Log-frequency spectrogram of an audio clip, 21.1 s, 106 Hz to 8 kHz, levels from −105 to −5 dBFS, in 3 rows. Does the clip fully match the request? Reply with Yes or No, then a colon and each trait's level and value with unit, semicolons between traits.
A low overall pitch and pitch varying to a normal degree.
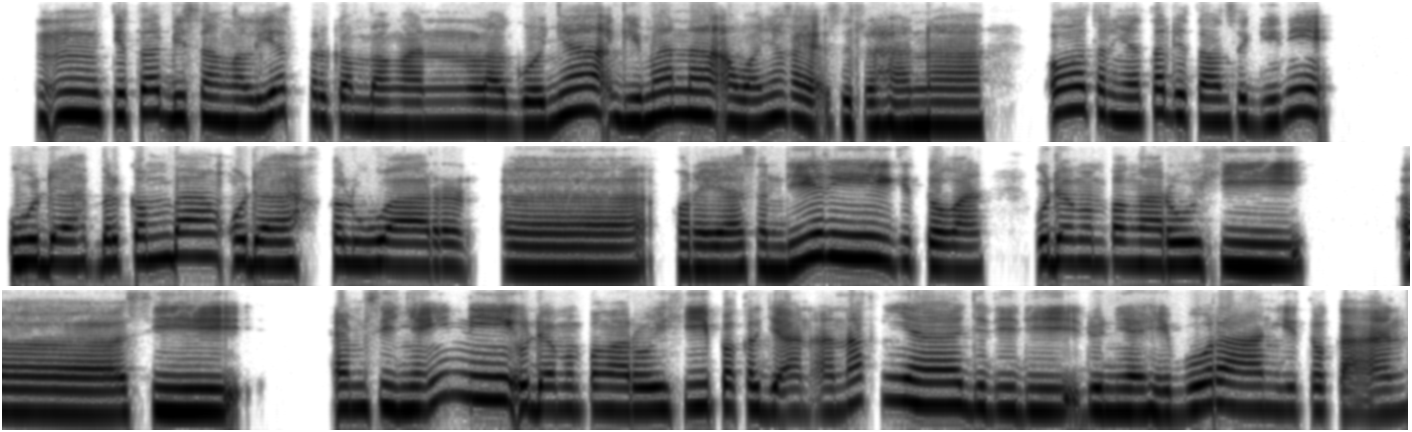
No: high, 205 Hz; average, 3.2 semitones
